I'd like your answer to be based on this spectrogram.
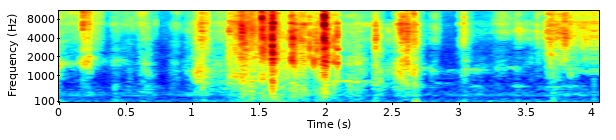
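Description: Fingertips turn and flip the thin printed paper pages of an open paperback book lying on a wooden table. Bright, dry rustling and crinkling swell into louder crisp page-flips in the middle of the clip, then fade back to soft paper brushing.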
